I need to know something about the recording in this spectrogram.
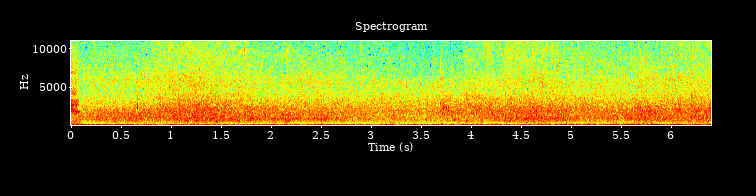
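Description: Steady wash of small waves on a shell and pebble beach.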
